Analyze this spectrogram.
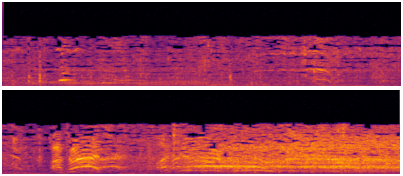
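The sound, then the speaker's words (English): Several cavalry horses, assembled with their riders in a circle, whinny and neigh with rising, arching calls, loudest toward the end, while hooves clop and shuffle underneath and a crowd murmurs in the background. “They're all assembled in kind of a school circle on their horses.”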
